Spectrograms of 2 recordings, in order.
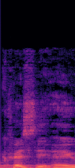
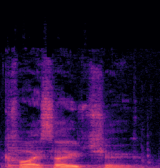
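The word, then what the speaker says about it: Chrysochou: And the reason I pronounced it Chrissy Hoo was because I asked our Cypriot neighbours how it was pronounced, and that was what I was told. I used to call it something like Chrysochu.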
